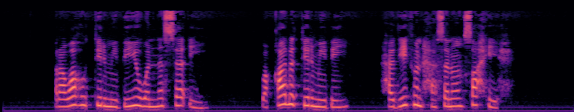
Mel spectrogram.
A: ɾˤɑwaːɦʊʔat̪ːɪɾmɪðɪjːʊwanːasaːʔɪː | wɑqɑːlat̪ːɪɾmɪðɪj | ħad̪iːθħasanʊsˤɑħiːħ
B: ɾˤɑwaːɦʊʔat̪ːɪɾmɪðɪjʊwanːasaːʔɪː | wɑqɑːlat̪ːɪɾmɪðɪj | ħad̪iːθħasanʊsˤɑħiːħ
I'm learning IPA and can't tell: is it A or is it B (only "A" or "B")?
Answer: A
